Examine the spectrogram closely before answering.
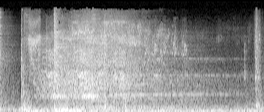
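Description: A burst of gas hisses loudly from a box.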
